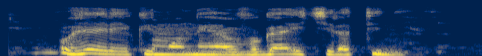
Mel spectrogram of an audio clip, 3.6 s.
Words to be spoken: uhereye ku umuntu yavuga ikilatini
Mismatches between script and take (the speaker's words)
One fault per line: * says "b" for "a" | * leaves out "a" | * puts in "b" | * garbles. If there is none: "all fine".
all fine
